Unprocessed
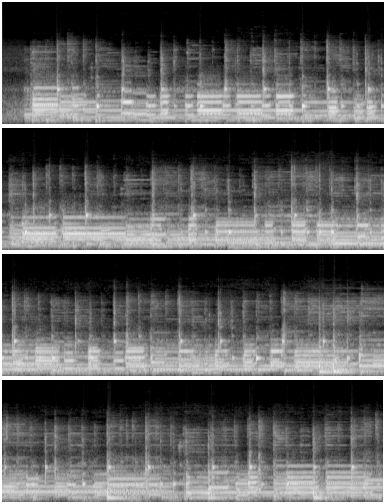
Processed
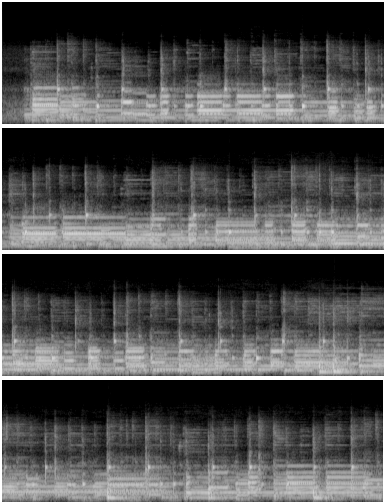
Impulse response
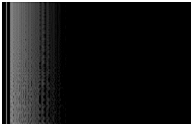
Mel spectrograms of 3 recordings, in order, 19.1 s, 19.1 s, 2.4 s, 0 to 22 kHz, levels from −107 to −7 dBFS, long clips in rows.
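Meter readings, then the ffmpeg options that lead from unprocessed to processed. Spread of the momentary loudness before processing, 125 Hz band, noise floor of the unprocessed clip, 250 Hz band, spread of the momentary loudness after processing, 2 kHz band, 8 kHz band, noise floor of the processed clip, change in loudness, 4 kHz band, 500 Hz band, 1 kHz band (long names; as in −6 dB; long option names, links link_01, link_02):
5 LU, −7.5 dB, −33 dBFS, −8.0 dB, 5 LU, −7.5 dB, can't be measured, −41 dBFS, −7.5 dB, −7.5 dB, −7.5 dB, −7.5 dB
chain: -filter_complex "[0:a]asplit=2[link_01][link_02];[1:a]atrim=start_sample=2205[link_03];[link_02][link_03]afir=irnorm=-1:irlink=0,volume=-15dB[link_04];[link_01][link_04]amix=inputs=2:normalize=0,volume=-8.5dB"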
